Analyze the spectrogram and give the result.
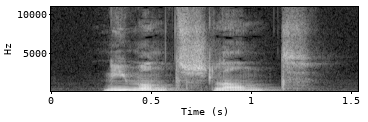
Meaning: no man's land
- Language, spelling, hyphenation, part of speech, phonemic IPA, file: Dutch, niemandsland, nie‧mands‧land, noun, /ˈni.mɑntsˌlɑnt/, Nl-niemandsland.ogg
